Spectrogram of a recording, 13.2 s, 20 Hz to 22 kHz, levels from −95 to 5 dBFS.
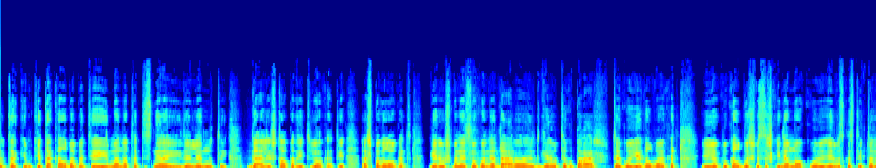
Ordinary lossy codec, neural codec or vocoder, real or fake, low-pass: MP3, 64 kbps; none; real; 14.4 kHz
